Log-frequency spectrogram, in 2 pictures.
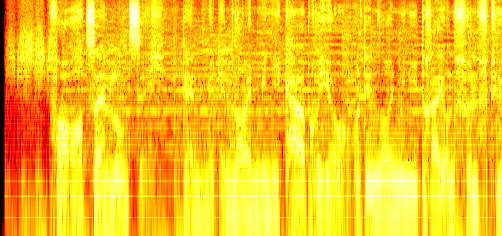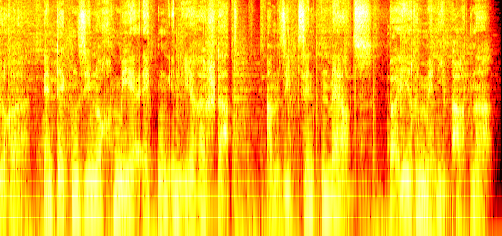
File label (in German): Spots OFF, maenner; MiniCabrio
